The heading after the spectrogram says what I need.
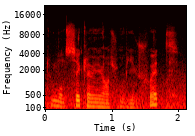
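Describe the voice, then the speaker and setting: A man giving relaxed, chatty commentary over his own gameplay, with bursts of excitement. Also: mid-range voice, fast talker, creaky, noisy background. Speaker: gaming commentator. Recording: game sound effects and gunfire behind. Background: naval battle game audio.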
